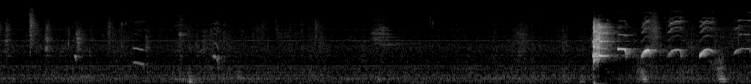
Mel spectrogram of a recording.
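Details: Siberian Husky puppies, 20 days old, born 16 February to Gau and Arkan, recorded 8 March: after quiet faint squeaks and clicks, a burst of loud harmonic yelping whimpers comes in quick succession, rising then dropping in pitch.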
